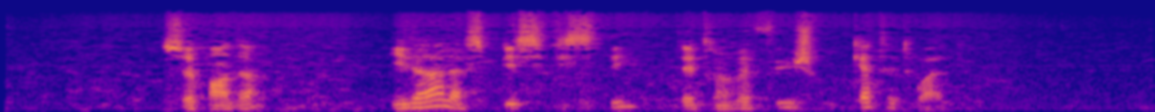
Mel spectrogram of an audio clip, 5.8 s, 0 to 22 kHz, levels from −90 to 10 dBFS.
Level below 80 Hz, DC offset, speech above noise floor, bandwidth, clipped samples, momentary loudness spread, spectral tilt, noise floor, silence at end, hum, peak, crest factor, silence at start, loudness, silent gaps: -68 dBFS; under 0.1%; 40 dB; 15 kHz; under 0.1%; 15 LU; -2 dB/octave; -64 dBFS; 1.05 s; none; -4 dBFS; 22 dB; 0.8 s; -21 LUFS; none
